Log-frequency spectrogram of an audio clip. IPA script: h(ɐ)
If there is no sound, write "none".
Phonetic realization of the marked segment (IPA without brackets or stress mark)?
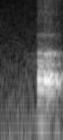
ɐ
